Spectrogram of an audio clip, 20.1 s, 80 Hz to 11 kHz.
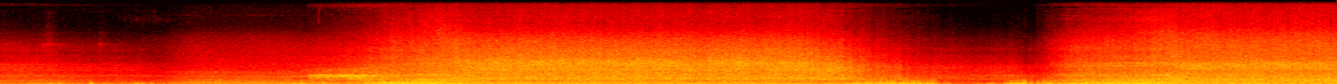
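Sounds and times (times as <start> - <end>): high-speed train passing: 0.0 - 20.0
brief steady high tone: 4.6 - 6.5.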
